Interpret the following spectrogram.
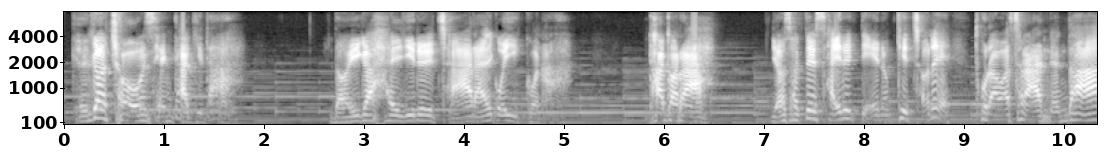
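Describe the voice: A man puts on a character voice, pitched fairly high, at a moderate pace with long, frequent pauses. Clear music plays in the background.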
